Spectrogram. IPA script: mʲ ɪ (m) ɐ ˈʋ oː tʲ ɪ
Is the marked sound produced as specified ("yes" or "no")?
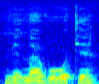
no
